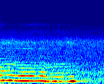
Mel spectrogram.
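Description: A single voice holding a low hummed chant tone that sinks slightly in pitch, fades out about a second and a half in, and leaves near quiet.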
